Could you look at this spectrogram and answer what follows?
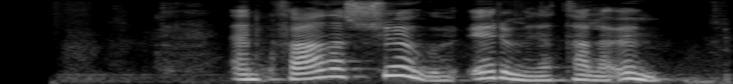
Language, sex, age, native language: Icelandic, female, 40-49, Icelandic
